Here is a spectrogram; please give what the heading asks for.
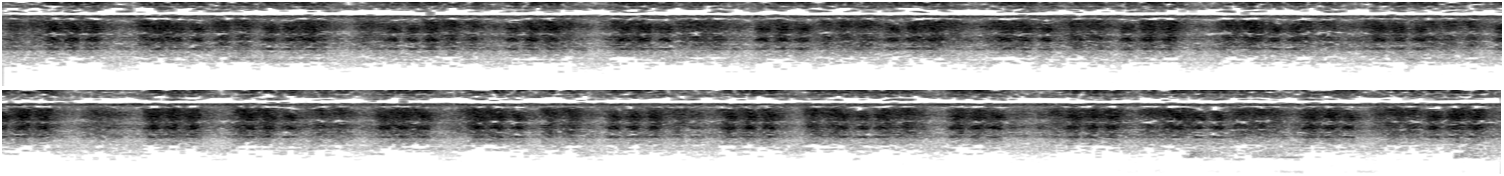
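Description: A katydid gives a dense, high, raspy buzz that pulses steadily without pause.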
